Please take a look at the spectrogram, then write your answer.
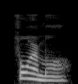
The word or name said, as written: formal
